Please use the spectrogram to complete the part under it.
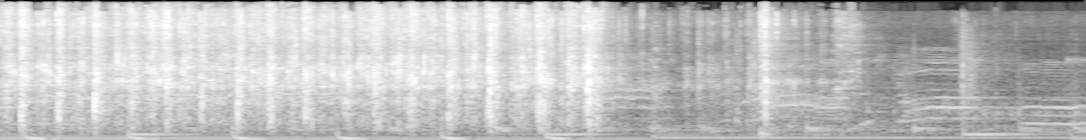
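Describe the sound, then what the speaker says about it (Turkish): Ice cubes clatter in a glass as a pineapple cocktail is stirred, sharp rhythmic clinks repeating steadily, then slowing to a few scattered knocks. "bol buzuyla karıştırıyoruz"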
